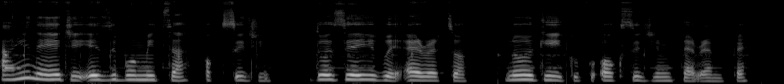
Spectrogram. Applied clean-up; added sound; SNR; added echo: neural mask model DeepFilterNet 3.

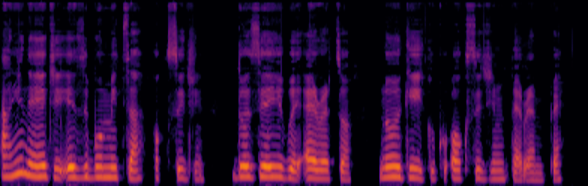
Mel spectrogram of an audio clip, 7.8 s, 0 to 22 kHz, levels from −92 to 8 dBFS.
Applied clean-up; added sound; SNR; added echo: neural mask model Resemble Enhance denoiser.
